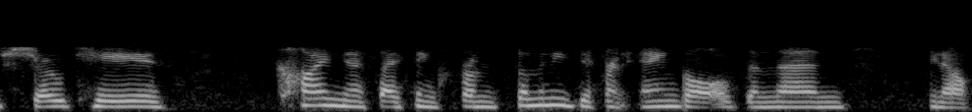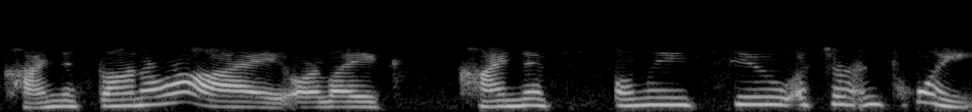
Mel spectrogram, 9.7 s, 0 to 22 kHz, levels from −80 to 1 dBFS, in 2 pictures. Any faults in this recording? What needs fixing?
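The AMR narrowband mobile codec damage is plainly audible through the whole clip. Nothing passes above about 3.8 kHz, so the speech sounds boxed in and phone-like. The codec rebuilds each 20 ms frame from a vocal-tract model driven by a few pulses. At this low rate that leaves a buzzy, synthetic edge on the voice. The room noise sits about 22 dB below the speech, and it warbles through the codec. The degree of damage fits the 7.95 kbps mode. To prevent it, capture or transmit over a wideband path at a higher bitrate.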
